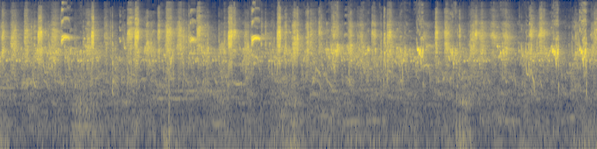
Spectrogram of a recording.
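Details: Chirping budgies making mating sounds, with rapid high ticks and squeaky notes in irregular bursts, occasional clearer whistled chirps standing out above the busy twitter.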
